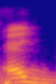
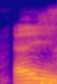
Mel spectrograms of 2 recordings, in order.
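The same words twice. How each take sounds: First: Breath is held back on the final sound. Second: Breath flows out audibly through the final sound. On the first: The speaker calls it right. "Tapi harus aj" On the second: The speaker calls it wrong. "Jangan aj"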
